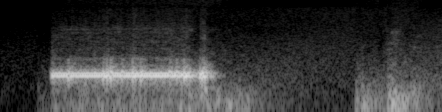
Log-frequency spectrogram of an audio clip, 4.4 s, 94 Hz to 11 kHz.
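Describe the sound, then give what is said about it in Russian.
Steady telephone dial tone, loud and unbroken for about a second and a half, then cut off, leaving a short fading hum and later a faint low rumble. “Попробуй набрать 111.”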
